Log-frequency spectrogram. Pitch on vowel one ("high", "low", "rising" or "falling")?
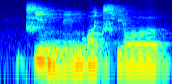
falling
